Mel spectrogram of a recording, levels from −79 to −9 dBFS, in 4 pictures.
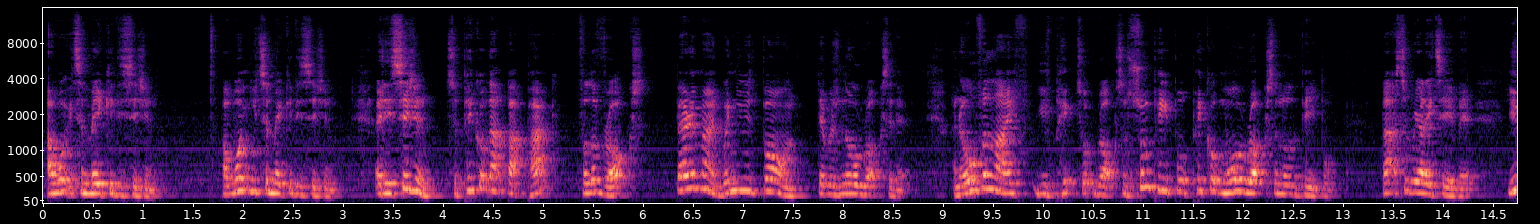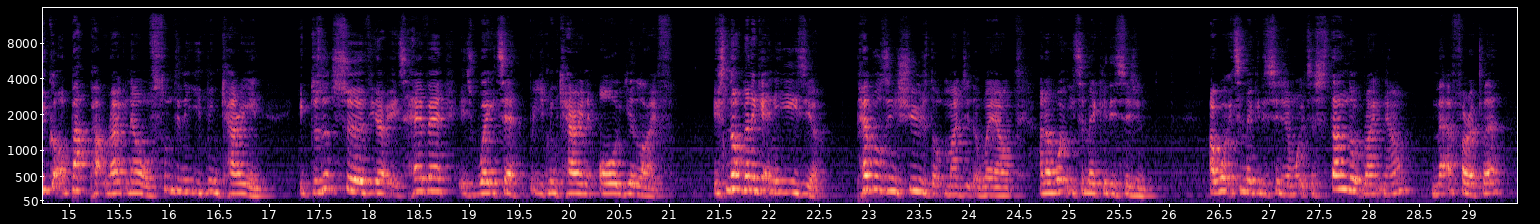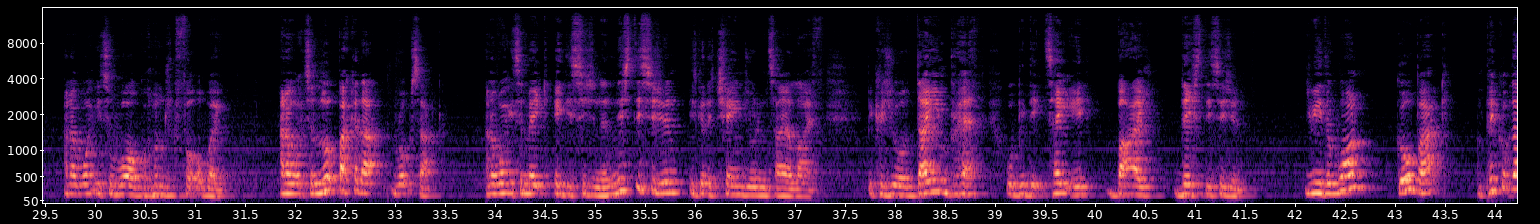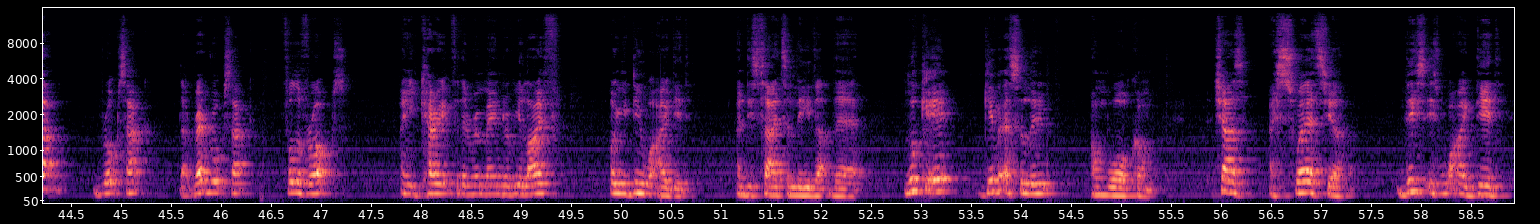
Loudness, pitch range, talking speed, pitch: -26 LUFS, 155-205 Hz, 235 wpm, 185 Hz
